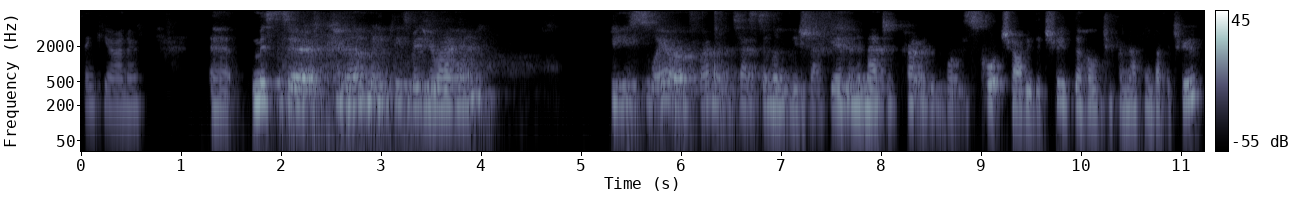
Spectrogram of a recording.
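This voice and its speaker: A woman of middle pitch reads out oaths and plea questions in a formal, scripted way as the court clerk. A faint noise sits under her voice. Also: steady tone, brisk, a little mellow, poor audio.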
